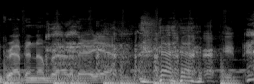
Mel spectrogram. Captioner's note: laughter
